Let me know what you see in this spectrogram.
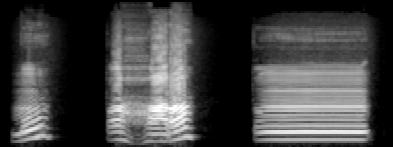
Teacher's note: تم تا کو واو کے ساتھ ملائیں گے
